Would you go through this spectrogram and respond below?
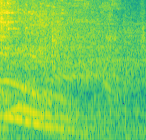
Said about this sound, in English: … eventually takes fuck off. Throws like a glass down on the floor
